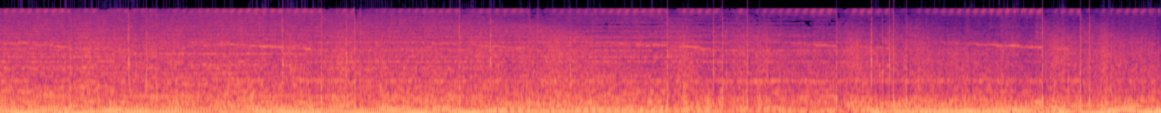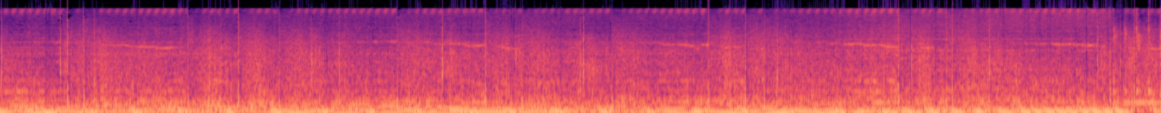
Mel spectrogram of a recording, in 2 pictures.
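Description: Fireworks display: aerial shells and fountains firing, with many sharp bangs and crackles, thicker in the second half, over loud music with a heavy, steady bass line.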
